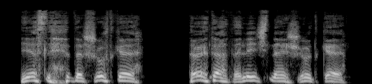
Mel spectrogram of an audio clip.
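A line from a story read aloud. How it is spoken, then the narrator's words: Laughing. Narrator (Russian): рассмеялся он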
